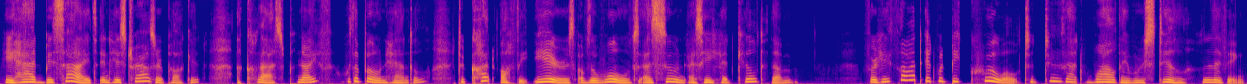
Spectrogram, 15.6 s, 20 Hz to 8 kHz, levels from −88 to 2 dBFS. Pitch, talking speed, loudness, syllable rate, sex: 225 Hz, 170 wpm, -19 LUFS, 4.2 syllables/s, female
